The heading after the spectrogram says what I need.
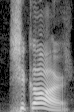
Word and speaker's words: Shikar: Jasmine, will you say the name of the show for me? Shikar. Okay, I was like, I'm gonna say it wrong. And nobody said it, and I'm like, oh my god, I need someone to say it so I know how to say it right.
